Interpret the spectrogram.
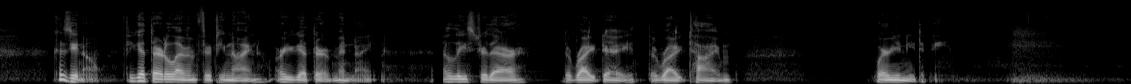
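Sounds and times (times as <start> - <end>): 
speech: 0.6 - 7.4, 8.8 - 9.5
heavy breathy exhale: 10.0 - 11.0.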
